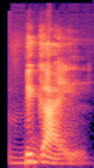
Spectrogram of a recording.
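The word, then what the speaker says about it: beguile: Next question আছে বিগাইল। উচ্চারণটা এরকম হবে, বিগাইল।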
